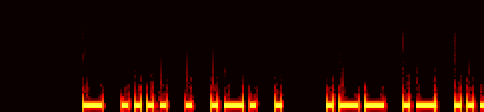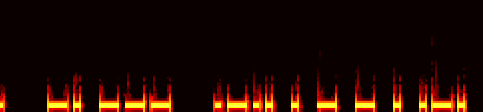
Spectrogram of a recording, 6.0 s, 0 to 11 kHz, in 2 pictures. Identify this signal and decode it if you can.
Morse code, heard as a keyed tone, about 30 wpm, 700 Hz. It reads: THERE WAS NO LETTER
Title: Sentences from Top 300 Words 30wpm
